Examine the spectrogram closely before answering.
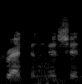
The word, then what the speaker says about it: recognition: No, and because this word is a word that ends with ion, so Yes, okay, very good answer, Trees. So basically, the stressed syllable of this word is the third one, okay?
